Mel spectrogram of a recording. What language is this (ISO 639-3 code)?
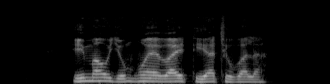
yaq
